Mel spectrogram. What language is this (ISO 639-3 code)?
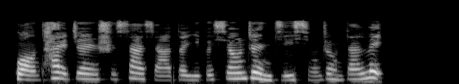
zho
